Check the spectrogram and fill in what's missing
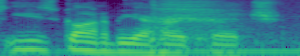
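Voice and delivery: ordinary delivery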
